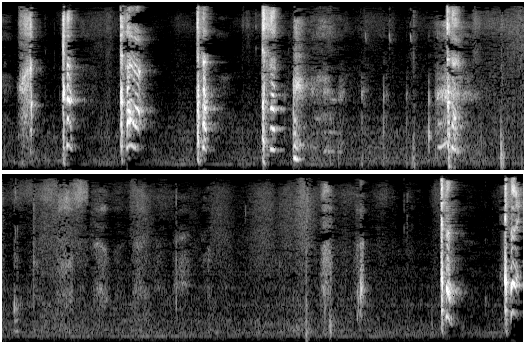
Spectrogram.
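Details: Infant boy deliberately coughing, practising his newfound ability to cough: a run of short, deliberate coughs and throat-clearing sounds.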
